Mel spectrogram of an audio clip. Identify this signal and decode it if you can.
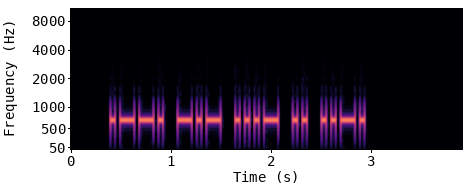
Morse code, heard as a keyed tone, about 25 wpm, 700 Hz. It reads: PKVIF
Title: Code Groups - 5 Letters - 25wpm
